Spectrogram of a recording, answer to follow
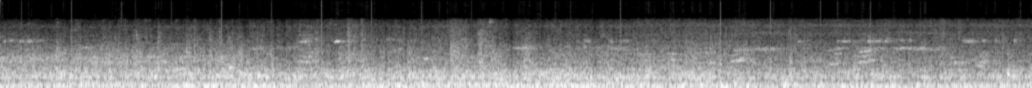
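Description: Subway train running over the Williamsburg Bridge tracks, heard from on board: a loud, steady rumble and rattle of wheels on rail with no pause.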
